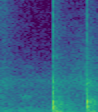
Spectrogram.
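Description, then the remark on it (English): A phone rings with two short, bright electronic pings about a third of a second apart, fairly loud, over a quiet background with no one talking. “phone is ringing, excuse me, pardon me.”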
